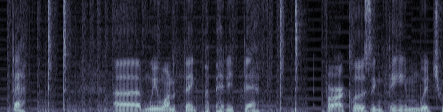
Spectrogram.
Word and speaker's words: Papetti Theft: Yes, that is how it's pronounced. Two P's at the beginning, two T's at the end. Papetti Theft.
